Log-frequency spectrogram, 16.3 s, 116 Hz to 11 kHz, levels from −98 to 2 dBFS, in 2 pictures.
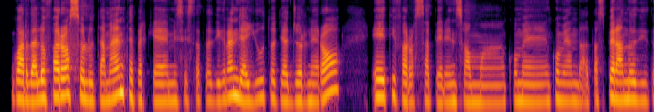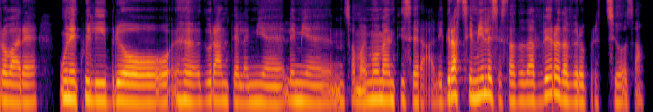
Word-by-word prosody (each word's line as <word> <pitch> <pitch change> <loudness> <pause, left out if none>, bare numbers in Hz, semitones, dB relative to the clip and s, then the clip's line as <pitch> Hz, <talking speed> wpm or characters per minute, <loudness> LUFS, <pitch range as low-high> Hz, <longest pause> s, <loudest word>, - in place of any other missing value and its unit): Guarda, 200 -2 +5
lo 210 +2 +5
farò 225 +2 +6
assolutamente 215 0 +3
perché 190 -1 -3
mi 190 - -4
sei 190 +1 -10
stata 190 +1 -10
di 190 0 -5
grande 220 +1 +3
aiuto. 205 +3 -3
Ti 195 - -9
aggiornerò, 190 +7 +1 0.4
e 220 -1 +4
ti 230 - -4
farò 195 -4 -2
sapere 185 -1 -7
insomma 180 -1 -5
come 185 -1 -5
com'è 195 0 -3
andata, 185 -1 -7
sperando 200 -2 +3
di 190 0 -7
trovare 185 -1 -1 0.2
un 210 0 +5
equilibrio, 190 -3 +3
ehm, 195 -2 -1
durante 190 -1 -4
le 175 0 -7
mie 175 -2 -3
le 195 -1 -4
mie 180 -2 -3
insomma, 100 - -6
i - - -3
momenti 200 0 +1
serali. 185 -1 -8
Grazie 225 +1 +3
mille, 230 +2 +4
sei 195 - -7
stata 190 +1 -5
davvero 195 +6 +1
davvero 185 -4 0
preziosa. 180 +1 -10
190 Hz, 160 wpm, -23 LUFS, 185-205 Hz, 0.4 s, farò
